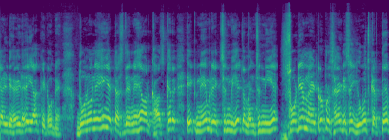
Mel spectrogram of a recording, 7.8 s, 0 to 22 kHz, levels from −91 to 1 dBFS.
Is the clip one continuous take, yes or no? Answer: no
